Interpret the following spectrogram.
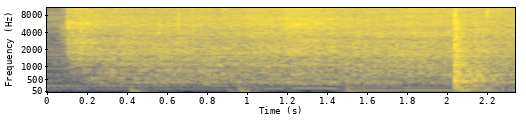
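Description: Rum poured into a hot pan of caramel and bananas, setting off a sudden, steady sizzle.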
